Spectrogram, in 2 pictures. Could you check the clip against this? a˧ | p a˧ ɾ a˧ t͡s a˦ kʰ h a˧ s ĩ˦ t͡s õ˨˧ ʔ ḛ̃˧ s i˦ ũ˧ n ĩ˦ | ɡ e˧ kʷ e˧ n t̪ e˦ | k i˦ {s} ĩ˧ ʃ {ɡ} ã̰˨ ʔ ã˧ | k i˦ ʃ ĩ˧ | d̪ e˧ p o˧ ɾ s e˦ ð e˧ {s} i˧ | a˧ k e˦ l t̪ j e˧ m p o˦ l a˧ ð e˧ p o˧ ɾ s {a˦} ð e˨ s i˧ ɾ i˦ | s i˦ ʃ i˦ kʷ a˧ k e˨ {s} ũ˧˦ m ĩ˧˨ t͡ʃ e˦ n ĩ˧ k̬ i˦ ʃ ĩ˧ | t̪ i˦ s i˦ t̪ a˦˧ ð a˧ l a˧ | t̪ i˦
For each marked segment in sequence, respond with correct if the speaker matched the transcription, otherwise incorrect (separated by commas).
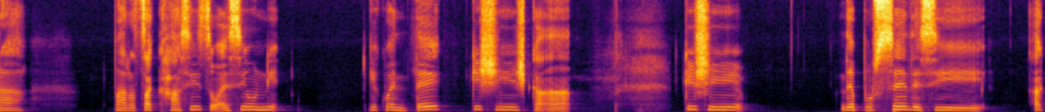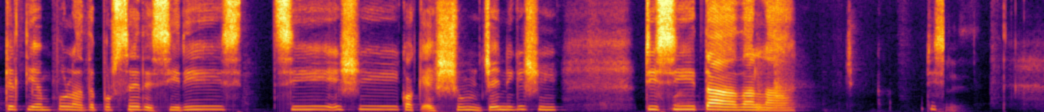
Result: incorrect, incorrect, correct, incorrect, incorrect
